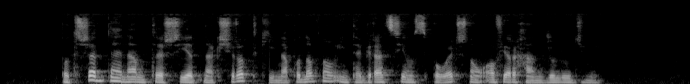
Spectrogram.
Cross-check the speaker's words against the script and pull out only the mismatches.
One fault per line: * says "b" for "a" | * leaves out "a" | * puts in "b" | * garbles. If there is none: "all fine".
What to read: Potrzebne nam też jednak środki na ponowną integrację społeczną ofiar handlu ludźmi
all fine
